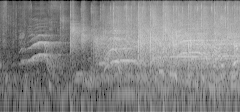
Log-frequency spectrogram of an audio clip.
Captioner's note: audience applause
